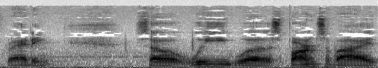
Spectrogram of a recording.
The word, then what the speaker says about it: Reading: We were sponsored by a Catholic uh uh… church, a parish in Reading, R-E-A-D-I-N-G. They spell ‘Reading’ but they pronounce it ‘redding.’ So we were sponsored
